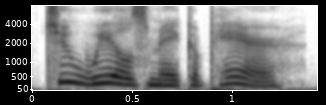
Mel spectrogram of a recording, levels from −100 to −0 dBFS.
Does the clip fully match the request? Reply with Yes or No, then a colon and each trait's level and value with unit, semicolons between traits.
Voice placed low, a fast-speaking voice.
No: high, 215 Hz; fast, 210 wpm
